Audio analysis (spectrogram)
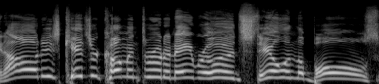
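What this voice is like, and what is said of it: Whiny complaining Southern-sounding voice. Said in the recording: “What kind of accent was that? ... That's the people screaming and complaining. ... that sound like a bunch of Southerners or something. ... What they sound like when they cry and complain.”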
